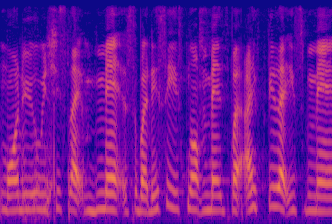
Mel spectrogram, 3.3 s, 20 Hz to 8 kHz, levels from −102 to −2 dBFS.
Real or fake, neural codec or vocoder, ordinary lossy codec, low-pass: fake; codec, 16 kHz, 8 kbps, FreqCodec, larger model; none; 7.2 kHz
